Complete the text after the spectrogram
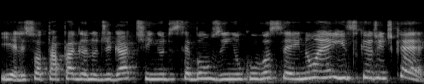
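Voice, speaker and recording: In a high pitch, a woman talks at a fairly quick pace. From Brazil, Northeast (sertão de Alagoas). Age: 50s. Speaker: entrepreneur and women's business network founder. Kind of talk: interview conversation.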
